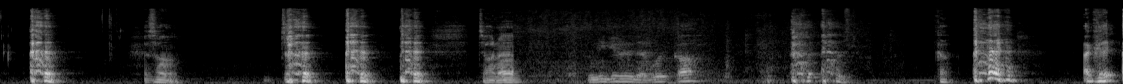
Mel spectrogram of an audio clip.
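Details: Repeated short, sharp coughs from an adult man, a K-pop singer, interspersed with brief voiced sounds and throat clearing.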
